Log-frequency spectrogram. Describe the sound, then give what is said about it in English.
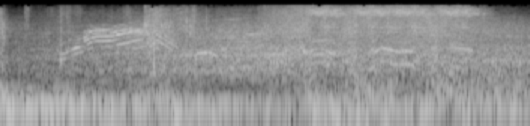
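A cat meows, a rising, wavering cry followed a moment later by a second shorter meow, both fairly clear over a steady low rumbling background. “Hello, kitty kitty.”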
